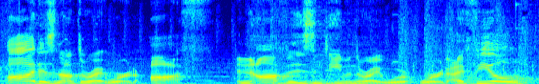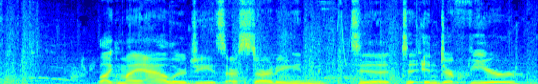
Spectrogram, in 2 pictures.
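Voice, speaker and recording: A man's voice: mid-range voice, very animated, moderate pace. A man casually commenting on a video game and chatting with viewers, stuffed up from allergies and rambling with jokes at his own expense, game music and gunfire playing behind him. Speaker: game streamer. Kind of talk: casual let's-play commentary. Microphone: own desk microphone.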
